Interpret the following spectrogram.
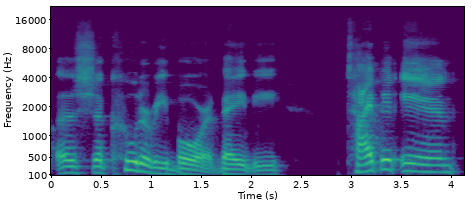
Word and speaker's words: charcuterie: Sophia, Shantae, So Gucci, it's called a charcuterie board, baby.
